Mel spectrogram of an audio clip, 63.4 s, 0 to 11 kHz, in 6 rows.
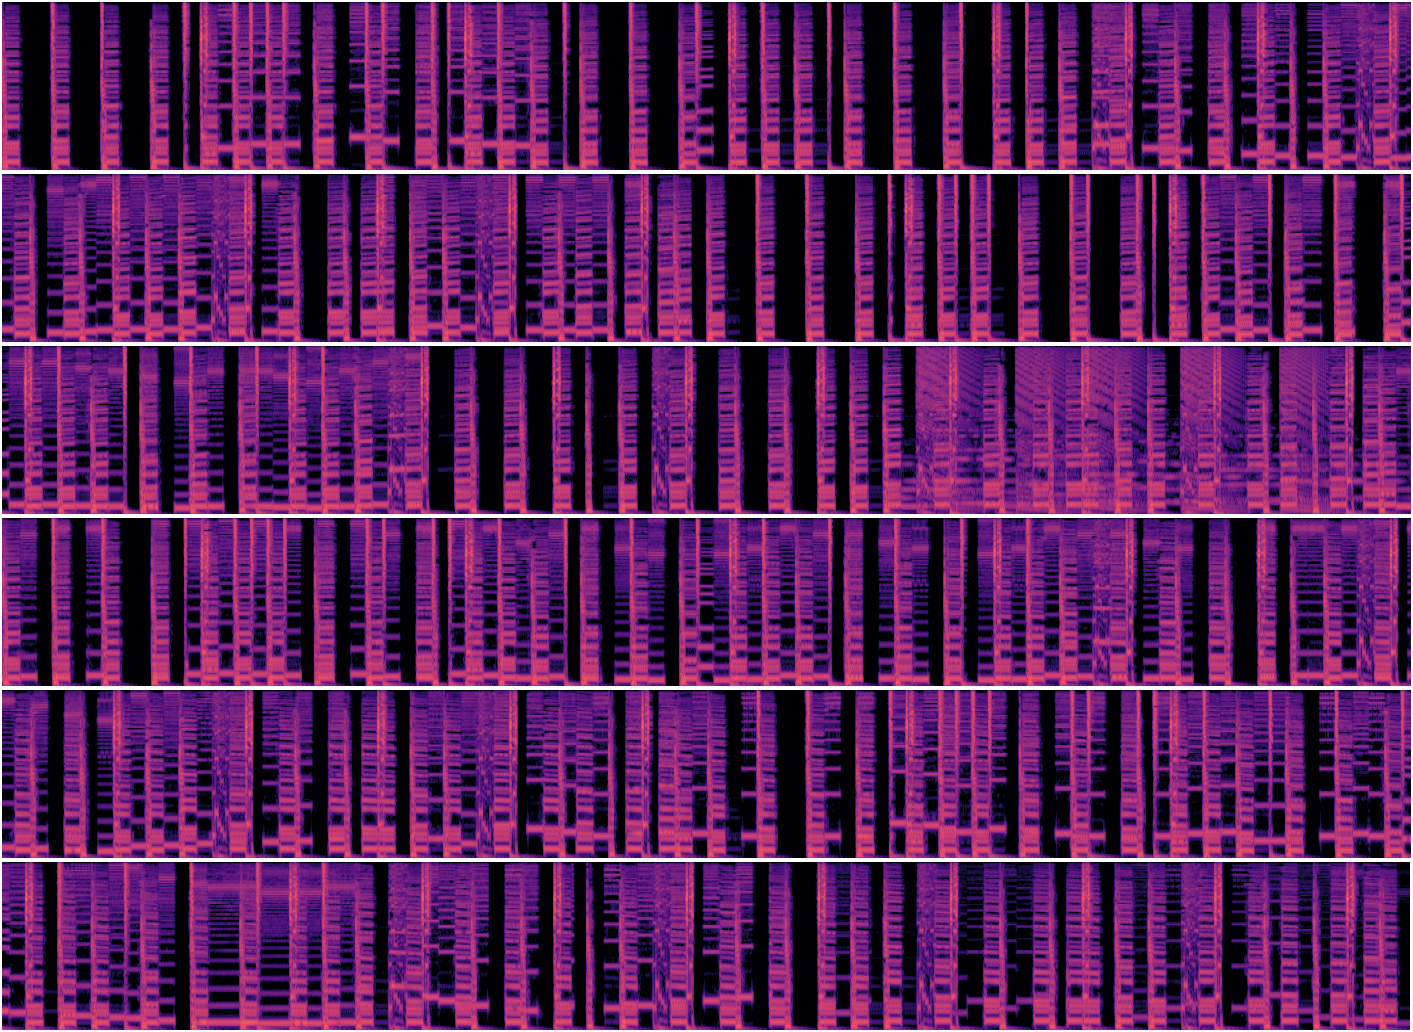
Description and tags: Lost Moon's =-= Greatful Eight's
8bit, retro-sounding practice rounds and sounds + some sifting's of past funtimes... enjoy!
2013, 8bit, blix, chip, laboratory-toy-toons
